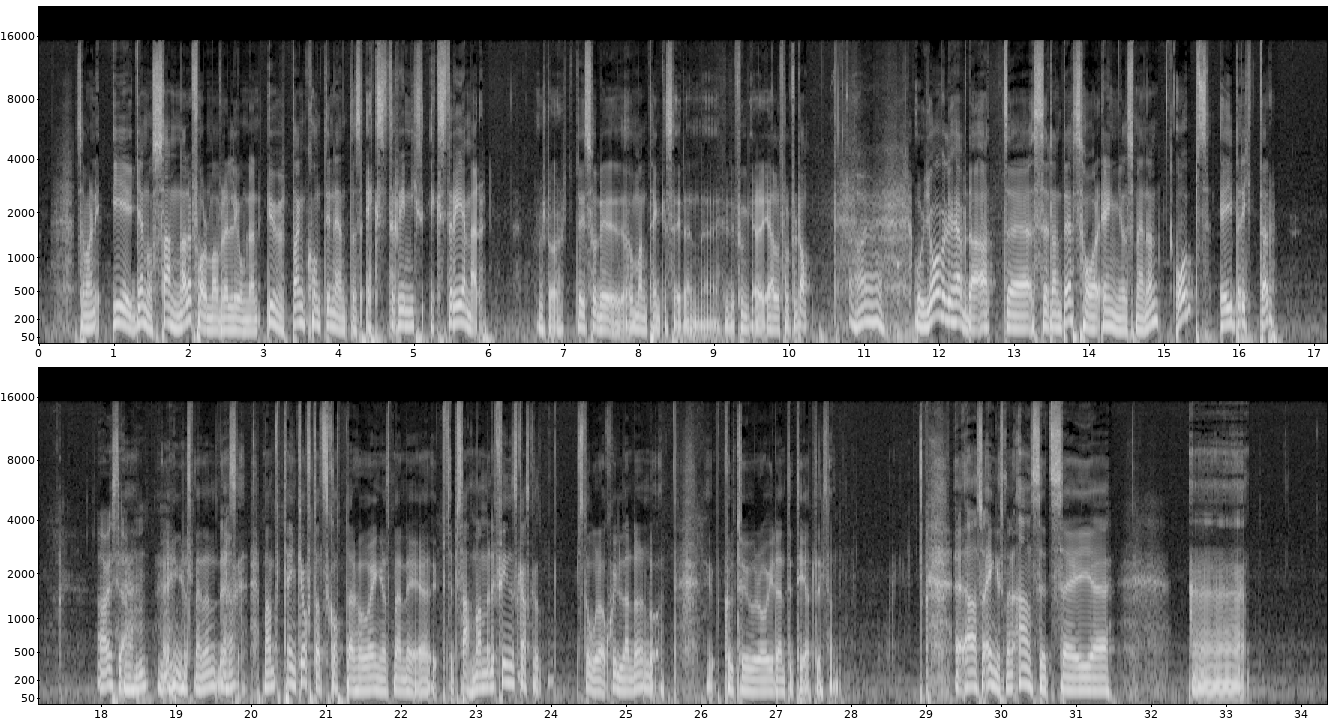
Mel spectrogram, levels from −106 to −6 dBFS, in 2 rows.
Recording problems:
squashed, flat; heavily

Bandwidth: 15 kHz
